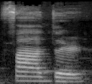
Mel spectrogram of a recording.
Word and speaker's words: father: A pronúncia do TH, nesse caso, tem basicamente um som suave da letra Z. Mother, father.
